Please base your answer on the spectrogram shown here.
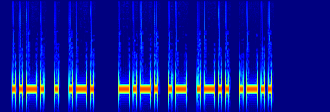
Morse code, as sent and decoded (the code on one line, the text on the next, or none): ..-. .-. / -.-. .- .-.. .-..
FER CALL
